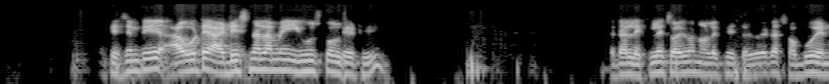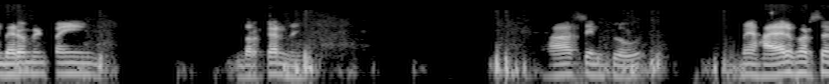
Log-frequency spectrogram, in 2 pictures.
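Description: A young man speaks calmly through a microphone, explaining at a steady pace.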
